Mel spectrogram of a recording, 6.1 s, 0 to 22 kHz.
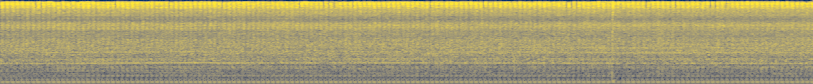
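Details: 1972 Wheel Horse Raider 12 lawn tractor, stored 15 years in a shed, running on its fuel pump: small engine buzzing flat out at steady high speed with one sharp pop; owner suspects dirty points for backfiring and a non-working governor for over-revving.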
